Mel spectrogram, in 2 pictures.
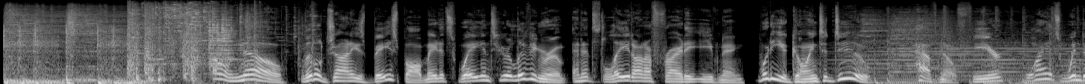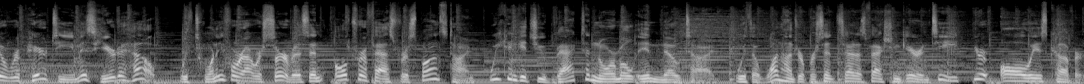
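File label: voiceover commercial helpful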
